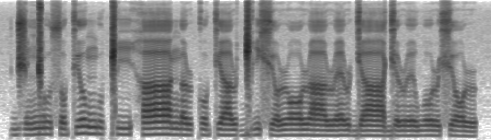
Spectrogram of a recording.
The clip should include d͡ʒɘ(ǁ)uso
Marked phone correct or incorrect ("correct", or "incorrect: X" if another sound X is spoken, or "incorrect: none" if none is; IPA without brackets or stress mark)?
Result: incorrect: ŋ͡ǁ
